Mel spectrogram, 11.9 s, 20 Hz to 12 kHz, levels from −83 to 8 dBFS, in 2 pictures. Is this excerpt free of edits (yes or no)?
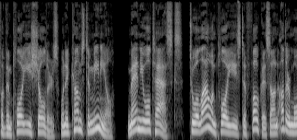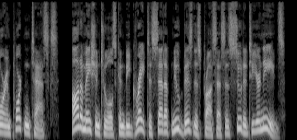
no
